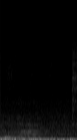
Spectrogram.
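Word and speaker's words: monarch: जैसे एक वर्ड होता है मोनार्क, होना मतलब पुराने समय के राजा वगैरह होते हैं, स्टमक होता है, ठीक है।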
